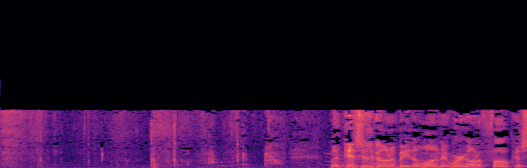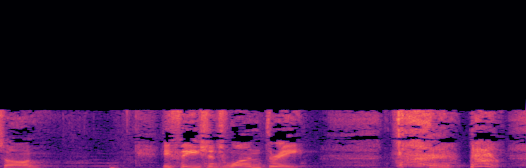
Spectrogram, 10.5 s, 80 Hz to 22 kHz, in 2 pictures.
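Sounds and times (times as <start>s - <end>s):
speech: 3.3s - 5.8s, 6.9s - 8.4s, 9.2s - 9.9s
hoarse coughs: 9.2s - 10.4s.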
